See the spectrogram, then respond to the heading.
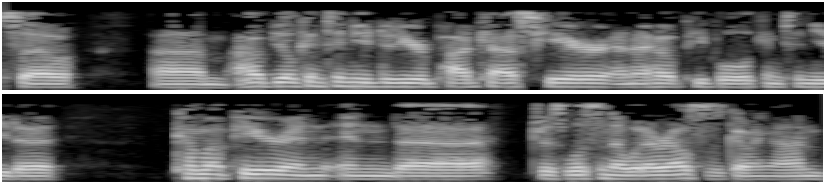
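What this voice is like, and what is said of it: Sick, strange-sounding voice. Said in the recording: “my voice is kind of crazy. I've been sick the last couple days, so um, I sound kind of weird”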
